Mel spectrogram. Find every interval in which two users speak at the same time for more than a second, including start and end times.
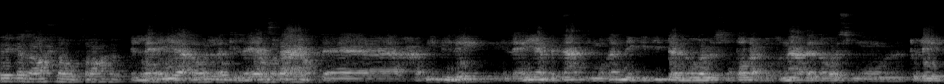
1.4-3.1

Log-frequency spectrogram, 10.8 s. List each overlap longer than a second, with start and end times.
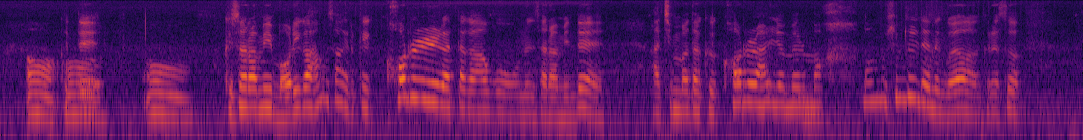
none

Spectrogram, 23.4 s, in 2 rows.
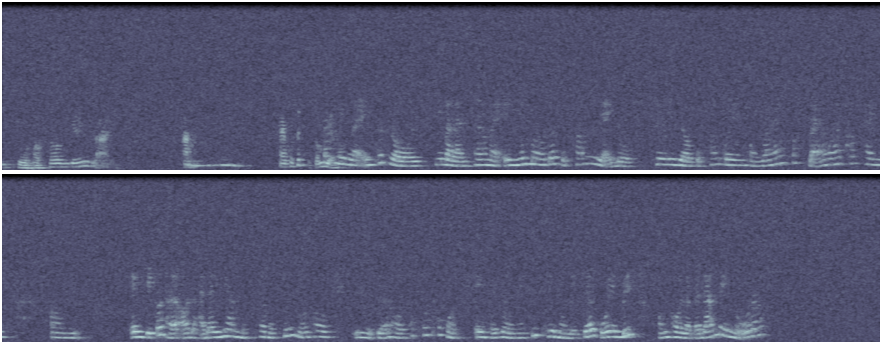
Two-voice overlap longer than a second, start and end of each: none

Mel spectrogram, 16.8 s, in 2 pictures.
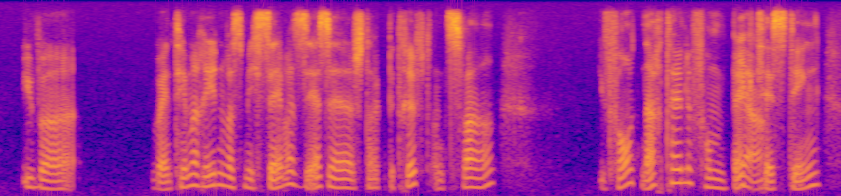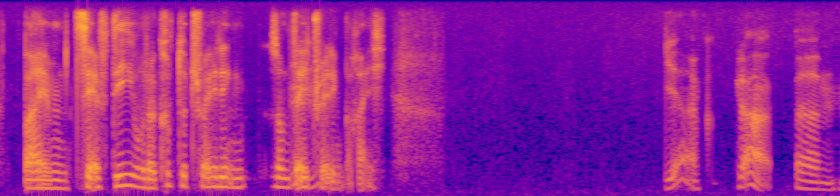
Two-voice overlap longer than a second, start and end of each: none

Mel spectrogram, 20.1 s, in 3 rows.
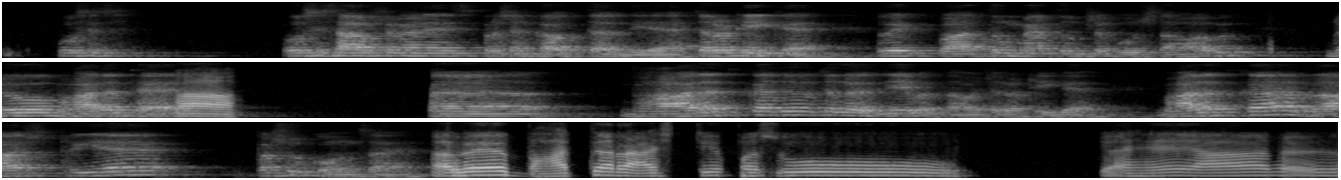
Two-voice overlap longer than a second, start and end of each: none

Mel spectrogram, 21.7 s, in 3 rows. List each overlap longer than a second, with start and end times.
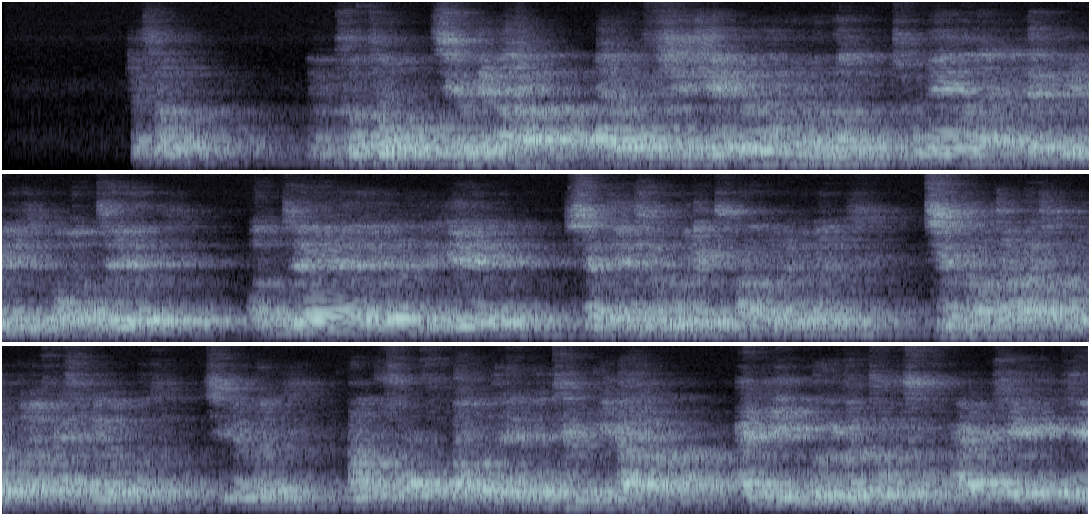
none

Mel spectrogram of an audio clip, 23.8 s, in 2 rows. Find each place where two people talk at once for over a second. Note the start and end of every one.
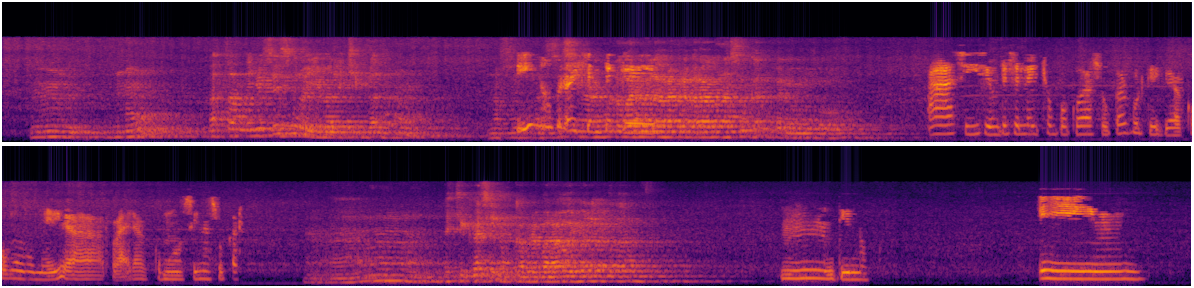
5.1-6.6

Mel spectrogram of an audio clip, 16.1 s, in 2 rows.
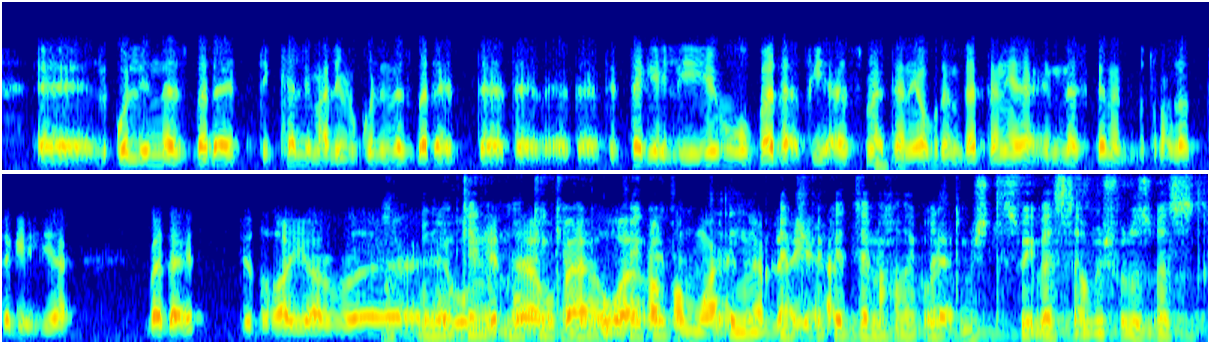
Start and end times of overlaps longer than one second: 10.6-13.6

